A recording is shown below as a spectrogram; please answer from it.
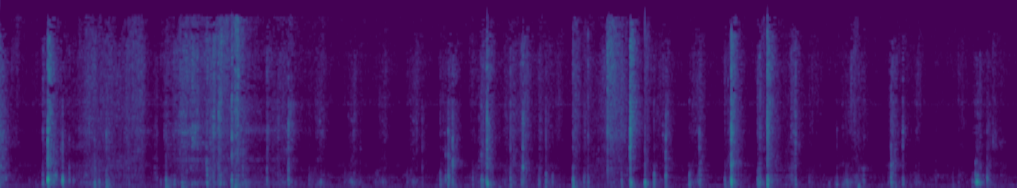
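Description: A hand mixing a thick tortilla batter of flour, eggs and water in a plastic tub, making irregular soft squelches and small taps. A faint steady hum runs underneath.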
